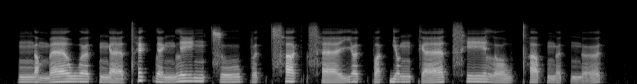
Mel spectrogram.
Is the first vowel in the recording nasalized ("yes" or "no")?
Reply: no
